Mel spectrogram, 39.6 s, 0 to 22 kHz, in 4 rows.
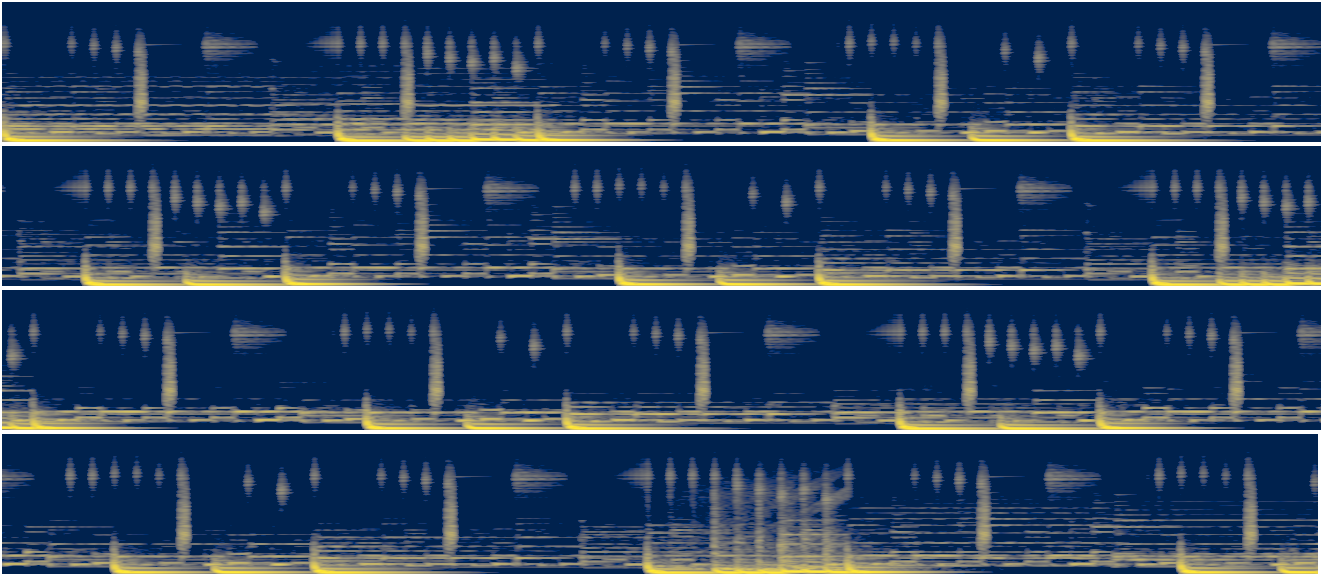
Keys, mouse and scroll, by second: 9.5 double click, 32.3 right click, 35.9 double click.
